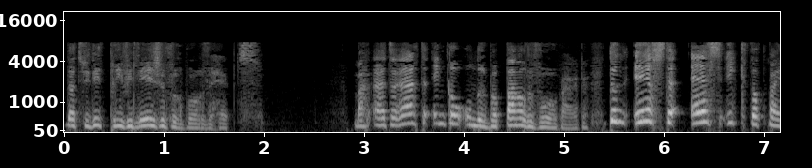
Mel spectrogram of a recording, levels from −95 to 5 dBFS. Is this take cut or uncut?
uncut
